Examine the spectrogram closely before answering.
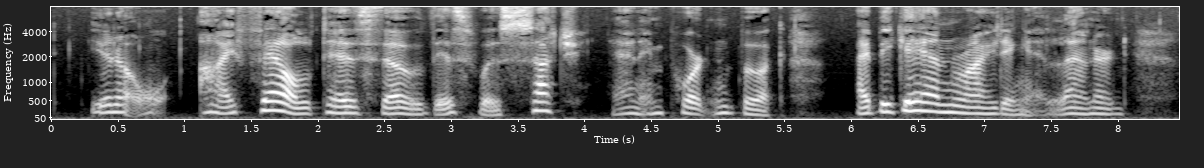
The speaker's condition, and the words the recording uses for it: Spasmodic dysphonia. But thankfully, listeners have stayed with me all these years despite not having your smooth, dulcet tones.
